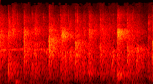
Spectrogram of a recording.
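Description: A steady patter of applause from a small crowd, many hands clapping together in a dense, continuous wash at moderate volume with no talking.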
